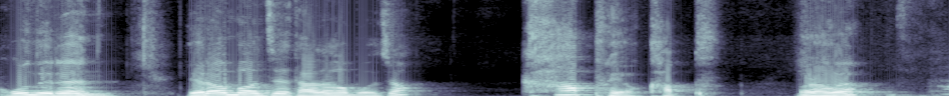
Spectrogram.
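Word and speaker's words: כַּף: 카프예요. 카프. 뭐라고요? 카프. 카프. 자, 카프는 이렇게 씁니다. 카프.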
